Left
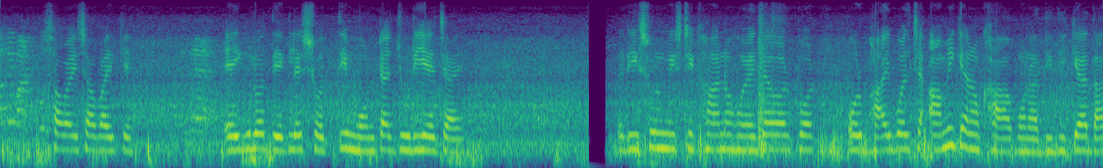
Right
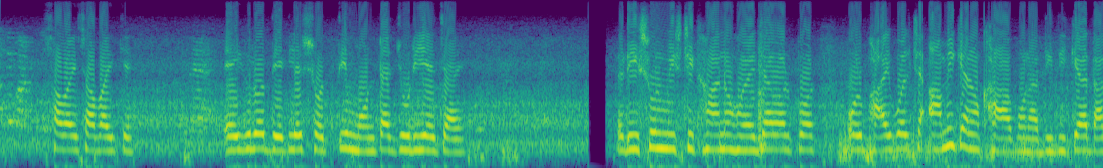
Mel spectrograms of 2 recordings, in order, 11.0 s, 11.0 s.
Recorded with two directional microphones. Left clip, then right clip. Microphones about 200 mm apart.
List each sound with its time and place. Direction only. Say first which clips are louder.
0.6 s speech: right 9 dB; 15° right (ahead or behind)
6.2 s speech: right 6 dB; 25° right (ahead or behind)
